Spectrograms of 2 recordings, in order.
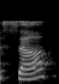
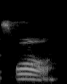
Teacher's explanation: سین باریک پڑھی جاتی ہے اور صاد جو ہے وہ موٹا پڑھا جاتا ہے. یہ ان دونوں میں فرق ہے لیکن دونوں کا مخرج سیم ہے.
